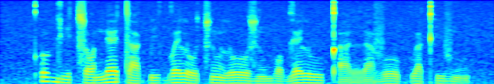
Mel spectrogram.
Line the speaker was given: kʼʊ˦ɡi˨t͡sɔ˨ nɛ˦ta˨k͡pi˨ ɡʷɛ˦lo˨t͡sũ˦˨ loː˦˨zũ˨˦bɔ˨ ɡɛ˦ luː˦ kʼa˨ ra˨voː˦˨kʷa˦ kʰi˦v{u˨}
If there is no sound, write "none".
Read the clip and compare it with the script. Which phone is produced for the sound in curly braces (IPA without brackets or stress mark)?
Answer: ũ˨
